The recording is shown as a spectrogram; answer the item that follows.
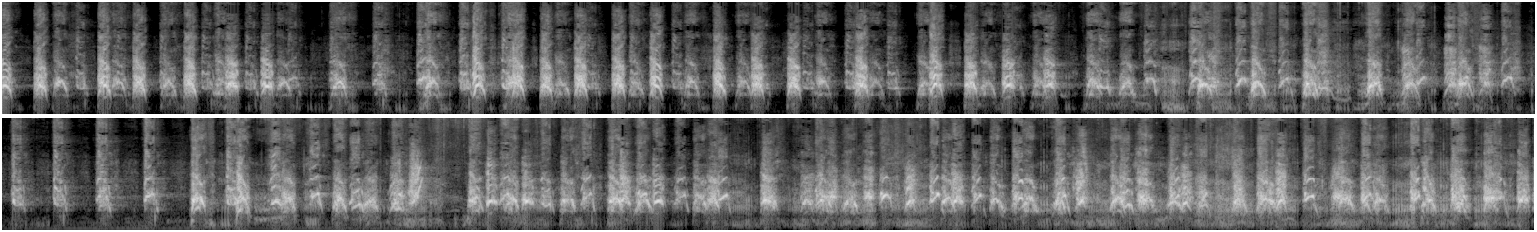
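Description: Several dogs barking, short sharp barks a few per second without a break; from a little past halfway the barks of more dogs overlap into a dense chorus.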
